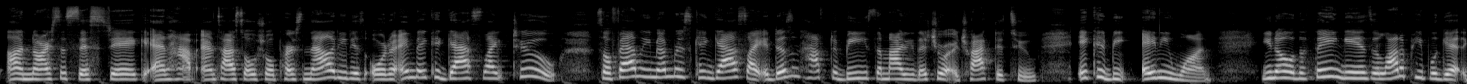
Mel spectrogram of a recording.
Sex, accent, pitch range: female, American, 210-290 Hz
